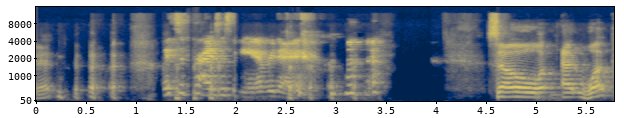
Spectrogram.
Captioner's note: both laughing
